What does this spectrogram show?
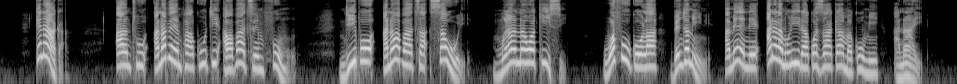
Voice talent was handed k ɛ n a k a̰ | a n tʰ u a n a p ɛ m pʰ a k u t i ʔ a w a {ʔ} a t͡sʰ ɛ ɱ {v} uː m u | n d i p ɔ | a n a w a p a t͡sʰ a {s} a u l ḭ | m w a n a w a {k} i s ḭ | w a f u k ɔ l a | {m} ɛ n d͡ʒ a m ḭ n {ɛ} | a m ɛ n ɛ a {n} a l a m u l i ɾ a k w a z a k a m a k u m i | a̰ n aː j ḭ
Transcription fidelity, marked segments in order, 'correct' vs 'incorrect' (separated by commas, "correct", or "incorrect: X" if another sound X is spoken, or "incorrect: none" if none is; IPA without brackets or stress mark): incorrect: p, incorrect: f, correct, correct, incorrect: b, incorrect: i, correct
